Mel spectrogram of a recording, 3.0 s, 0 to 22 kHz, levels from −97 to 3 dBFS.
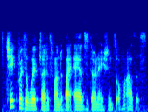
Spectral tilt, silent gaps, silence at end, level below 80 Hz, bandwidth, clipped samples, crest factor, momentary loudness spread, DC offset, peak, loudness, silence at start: -4.5 dB/octave; none; 0.05 s; -72 dBFS; 7.2 kHz; under 0.1%; 22 dB; 11 LU; under 0.1%; -22 dBFS; -44 LUFS; 0.1 s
